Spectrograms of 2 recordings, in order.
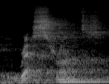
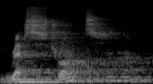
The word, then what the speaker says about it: restaurant: And this is a restaurant. Okay. And we can say it with two syllables or three. Restaurant.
